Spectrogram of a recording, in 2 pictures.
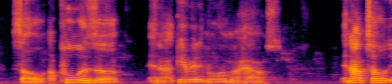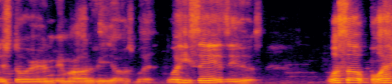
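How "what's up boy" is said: play-acted, insulting, hostile tone, pitched up. Retelling what a man outside the house said: imitating a hostile voice. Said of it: "With a real hostile type voice".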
